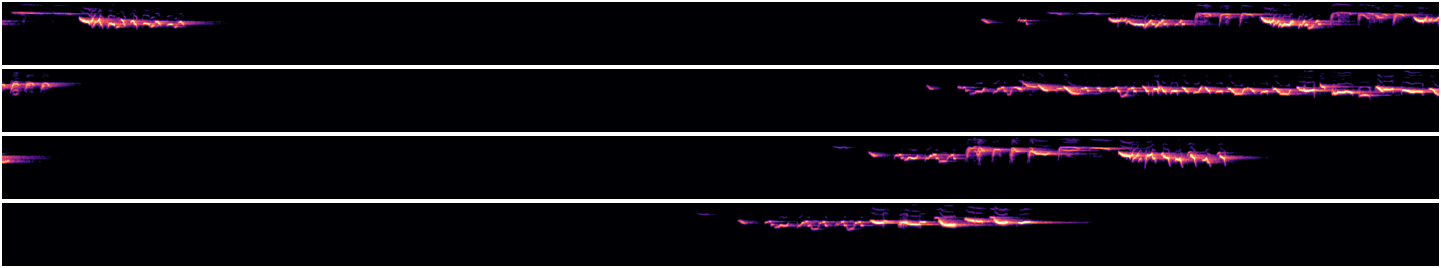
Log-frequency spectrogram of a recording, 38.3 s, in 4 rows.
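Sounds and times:
European robin singing: 0:00.0 - 0:01.3, 0:06.6 - 0:10.1, 0:15.8 - 0:19.4, 0:24.7 - 0:27.5, 0:33.4 - 0:35.7.

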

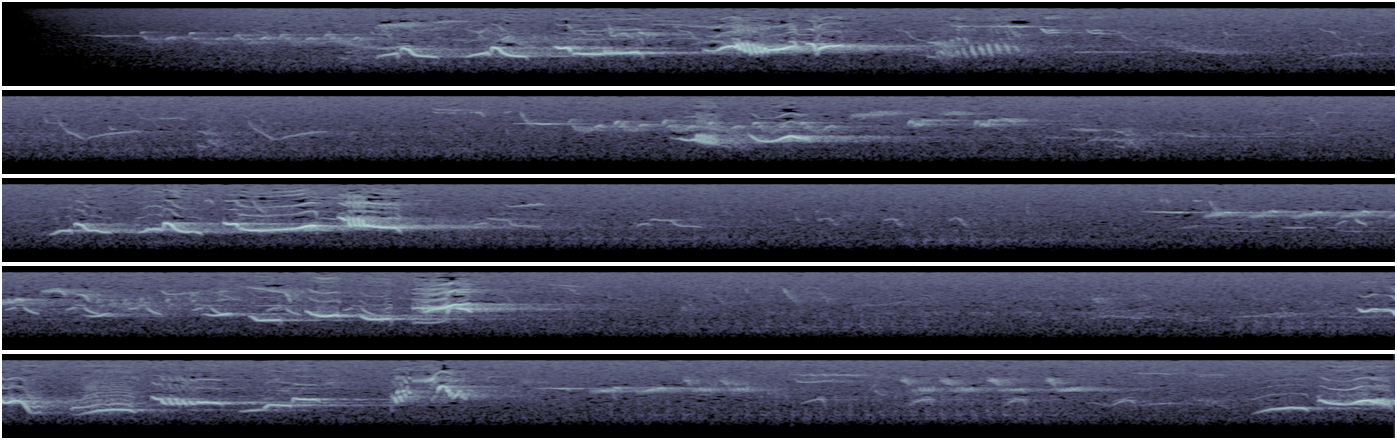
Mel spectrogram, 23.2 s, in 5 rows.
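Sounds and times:
Common blackbird singing: 0:00.3 - 0:08.6, 0:09.4 - 0:11.6, 0:13.1 - 0:15.9, 0:17.5 - 0:23.2.

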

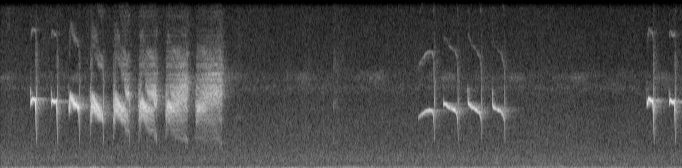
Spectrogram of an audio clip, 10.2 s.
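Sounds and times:
bird call series: 0:00.4 - 0:03.5, 0:05.6 - 0:07.9, 0:09.6 - 0:10.2.

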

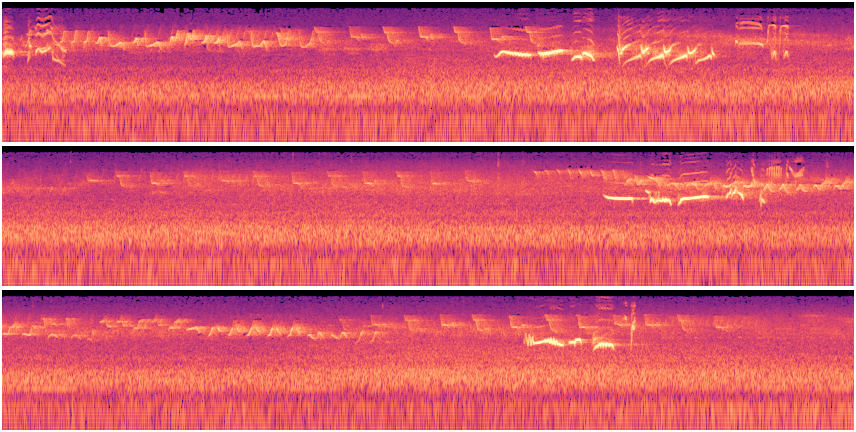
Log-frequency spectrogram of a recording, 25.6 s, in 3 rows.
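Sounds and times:
Eurasian blackbird singing: 0:00.0 - 0:07.9, 0:14.2 - 0:23.7.

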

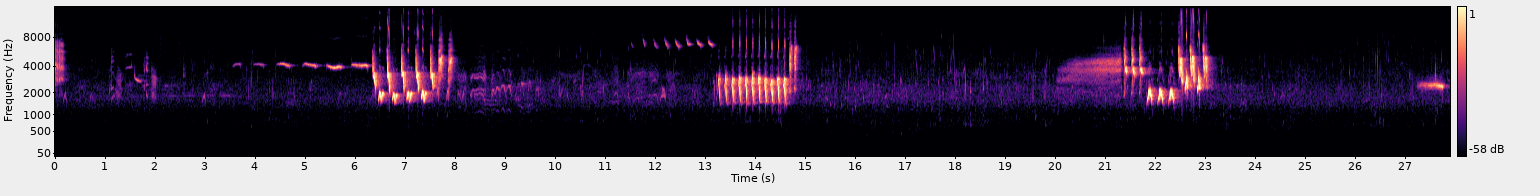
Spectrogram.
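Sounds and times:
common nightingale singing: 0:00.0 - 0:00.3, 0:03.0 - 0:09.6, 0:11.5 - 0:14.9, 0:20.1 - 0:23.2.

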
